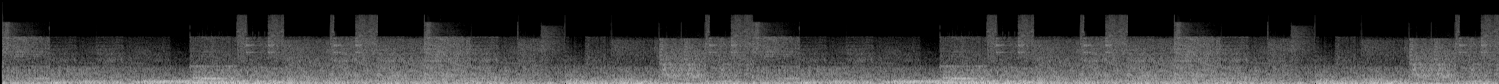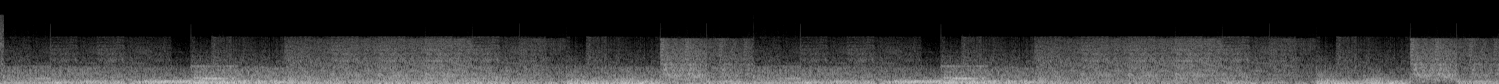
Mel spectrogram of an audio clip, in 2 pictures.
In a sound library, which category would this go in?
Music > Multiple instruments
